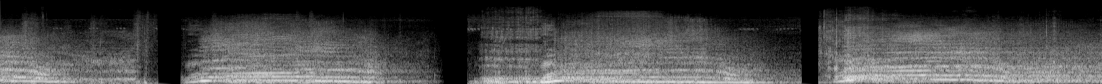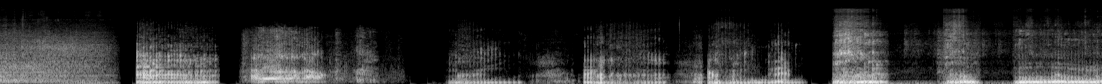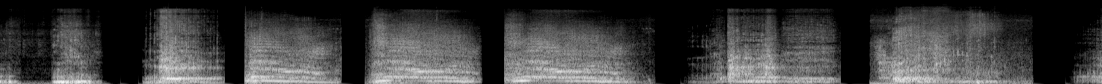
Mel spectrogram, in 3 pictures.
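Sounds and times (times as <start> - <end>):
dinosaur roars and snarls: 0.0 - 14.9, 15.5 - 32.2, 32.8 - 33.0.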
